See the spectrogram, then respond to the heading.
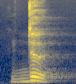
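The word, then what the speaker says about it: deux: two the number two du there's a x at the end but it's only the spelling okay we don't pronounce the X we don't hear it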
